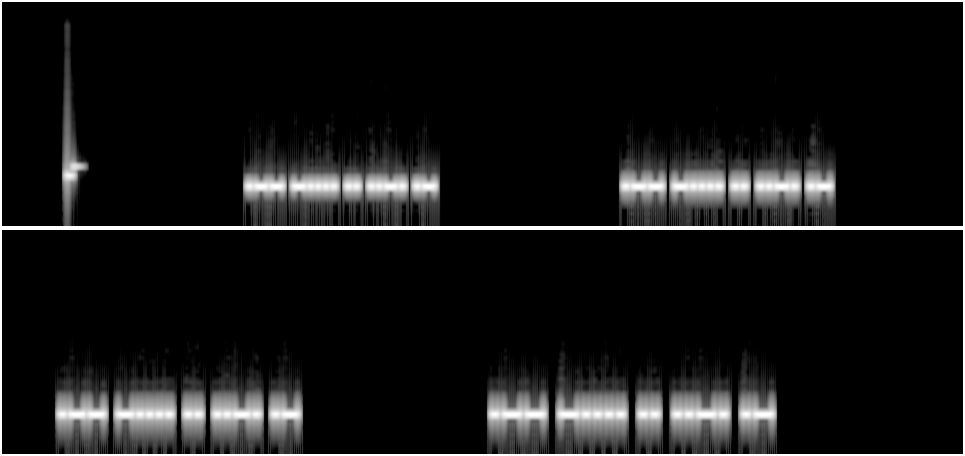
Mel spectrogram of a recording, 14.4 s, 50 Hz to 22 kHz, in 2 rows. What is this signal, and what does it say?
Morse code, heard as a keyed tone, about 36 wpm, 700 Hz. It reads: W6IFA W6IFA W6IFA W6IFA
